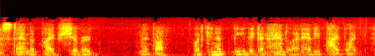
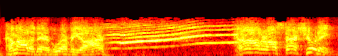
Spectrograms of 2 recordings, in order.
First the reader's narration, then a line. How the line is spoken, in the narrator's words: I yelled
